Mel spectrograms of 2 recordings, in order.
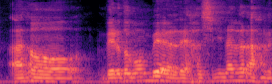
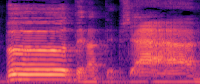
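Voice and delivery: imitated wrong note; 3 semitones lower, 5 dB louder than usual. Host showing the wrong-note penalty, imitated honk and splash. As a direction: honk and burst like a game-show penalty. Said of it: "音階間違えたら".

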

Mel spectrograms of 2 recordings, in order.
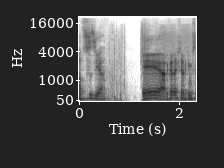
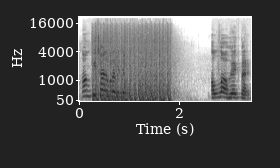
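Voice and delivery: high excited outburst; 8 semitones higher than usual. Real, not acted. Finally landing a hit.

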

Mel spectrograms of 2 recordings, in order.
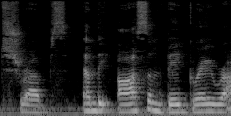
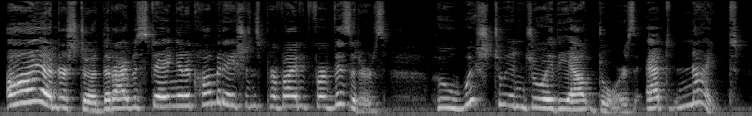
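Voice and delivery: high, loud, affronted guest; indignant prim guest; 6 semitones higher, 7 dB louder than usual. Acted. Guest refusing her lodgings, indignant. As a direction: complain formally, pitched up and forceful. The Mop complains, character voice.

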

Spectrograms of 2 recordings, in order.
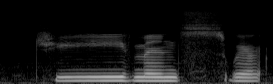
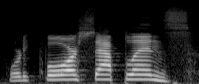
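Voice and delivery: high, loud, drawn-out announcement; stretched-out excited shout; excited exclamation; 6 semitones higher, 9 dB louder, slower than usual. Real, not acted. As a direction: call the count out slowly and loudly. Exclaims at sapling count.

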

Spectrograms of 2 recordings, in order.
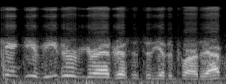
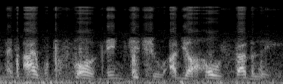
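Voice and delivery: villain voice taunt. Acted. Villain mocking the cop and the kid. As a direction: sneer it like a comic-book baddie.

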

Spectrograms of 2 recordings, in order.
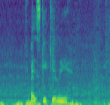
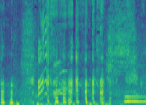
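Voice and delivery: bursting out laughing high; big helpless laugh; 9 semitones higher, 4 dB quieter than usual. Real, not acted. Challenge, someone laughs hard. (malakas na tawa)

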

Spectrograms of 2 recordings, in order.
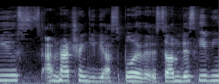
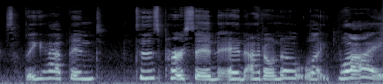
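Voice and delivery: upset reader; 8 semitones higher, 4 dB quieter than usual. Retold or imitated. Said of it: "I'm like".

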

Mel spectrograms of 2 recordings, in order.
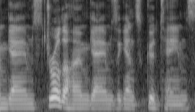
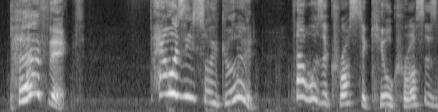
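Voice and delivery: high, loud, incredulous praise; thrilled fan, voice shooting up; amazed exclamation; 12 semitones higher, 7 dB louder, slower than usual. Real, not acted. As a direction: cry out in disbelief at brilliance. Amazed by a perfect cross.

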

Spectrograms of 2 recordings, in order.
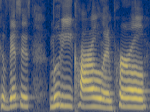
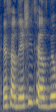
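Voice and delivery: usual speaking voice

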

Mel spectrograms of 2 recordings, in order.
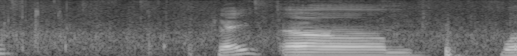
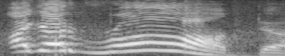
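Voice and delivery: high, loud, drawn-out cry of outrage; outraged shout; 13 semitones higher, 13 dB louder, much slower than usual. Pretend. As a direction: wail it slowly at full volume. Discovers the robbery in game.

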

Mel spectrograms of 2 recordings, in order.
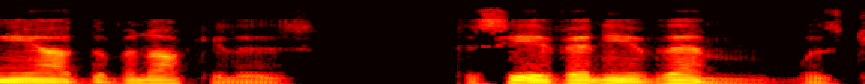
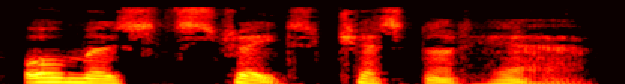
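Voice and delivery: ordinary delivery

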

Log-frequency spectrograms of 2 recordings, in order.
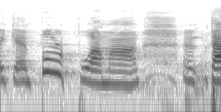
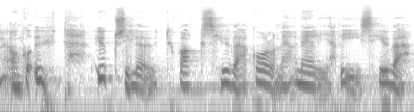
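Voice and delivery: soft, low-voiced count of raised hands; a hushed pastor counting responses; 3 semitones lower, 10 dB quieter than usual. Real, not acted. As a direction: count them off gently under the breath.

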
